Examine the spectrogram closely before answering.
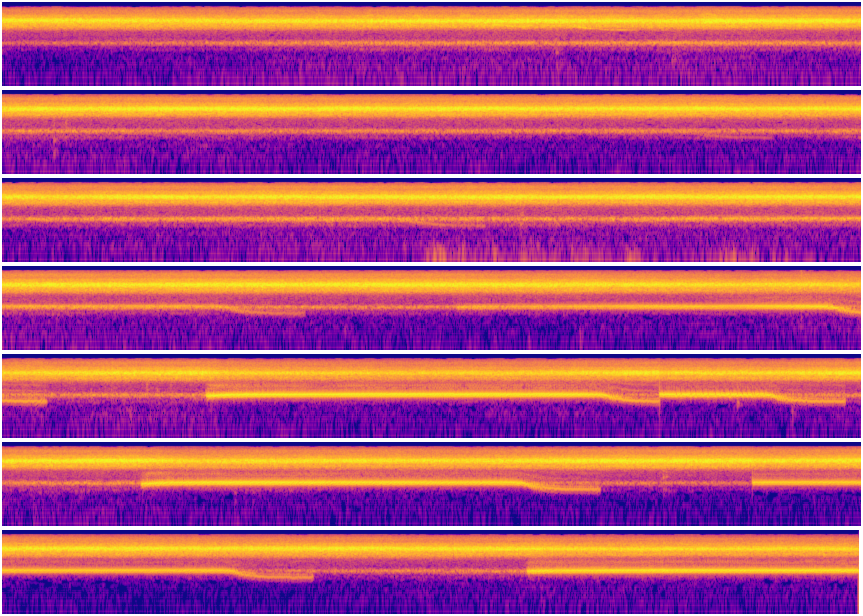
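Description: Brood X periodical cicadas: a steady high-pitched chorus throughout. From about halfway through, a nearby cicada calls repeatedly, each call a held buzz about one to two seconds long that drops in pitch at the end, coming about every three seconds and louder in the second half.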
